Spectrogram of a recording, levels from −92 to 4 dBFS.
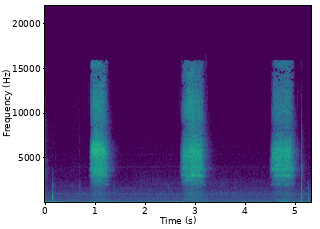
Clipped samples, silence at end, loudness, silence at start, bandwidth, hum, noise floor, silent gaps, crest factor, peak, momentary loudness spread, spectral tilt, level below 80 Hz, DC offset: under 0.1%; 0.05 s; -28 LUFS; 0 s; 16 kHz; none; -54 dBFS; none; 22 dB; -12 dBFS; 16 LU; 2 dB/octave; -52 dBFS; under 0.1%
